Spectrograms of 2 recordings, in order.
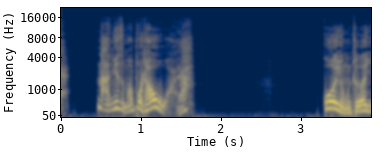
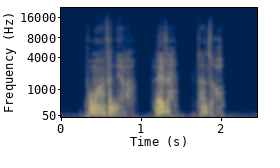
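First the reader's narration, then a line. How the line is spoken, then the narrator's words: Cold refusal. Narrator (Chinese): 张俊轩就冷冷的回绝了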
